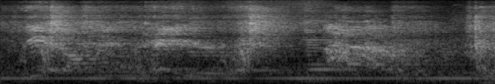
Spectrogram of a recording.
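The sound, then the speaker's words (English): Several sharp whip cracks snap out at uneven intervals as a man gets whipped in a Western-style scene, each a bright, high-pitched burst over a steady low hum, with no voices. “They hit him. Yeah, he gets. He gets whipped.”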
